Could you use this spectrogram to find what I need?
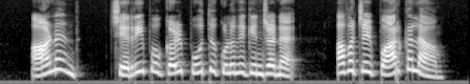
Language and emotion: Tamil, happy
